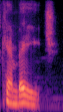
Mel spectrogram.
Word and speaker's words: Cambage: this cabbage bay cape we've announced her name wrong it's cambage i'm american um but i'm just letting out her name is pronounced shout out to courtney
